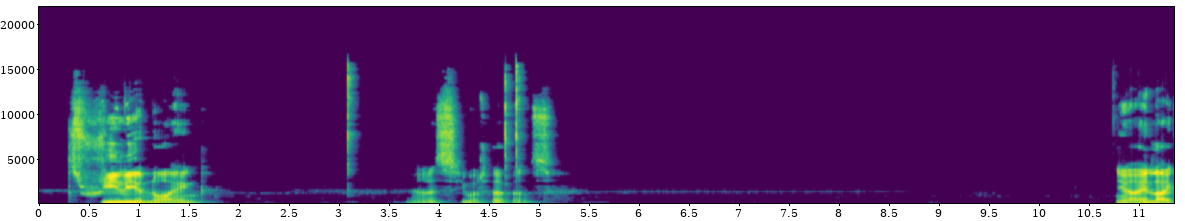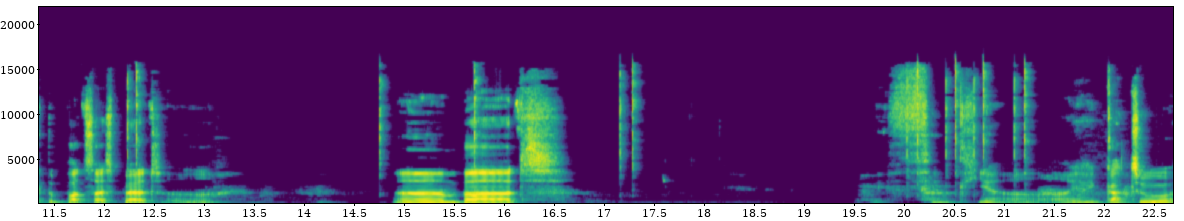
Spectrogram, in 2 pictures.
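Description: A man talks casually and close to a microphone, in bursts with pauses.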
